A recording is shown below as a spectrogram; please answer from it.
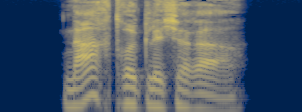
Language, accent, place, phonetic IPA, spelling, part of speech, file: German, Germany, Berlin, [ˈnaːxdʁʏklɪçəʁɐ], nachdrücklicherer, adjective, De-nachdrücklicherer.ogg
- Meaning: inflection of nachdrücklich: 1. strong/mixed nominative masculine singular comparative degree 2. strong genitive/dative feminine singular comparative degree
